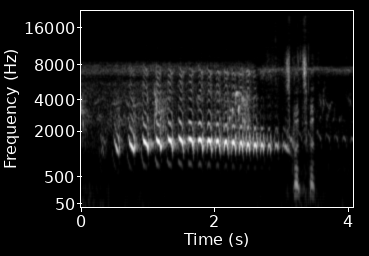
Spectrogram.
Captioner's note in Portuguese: ave cantando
